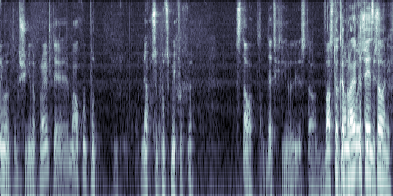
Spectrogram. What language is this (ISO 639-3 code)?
bul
